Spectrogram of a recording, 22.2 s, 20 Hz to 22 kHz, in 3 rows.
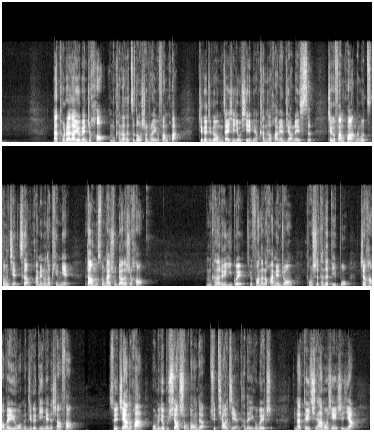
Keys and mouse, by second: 15.8-16.1 drag, 16.1 middle click, 16.2 click.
